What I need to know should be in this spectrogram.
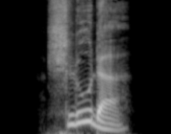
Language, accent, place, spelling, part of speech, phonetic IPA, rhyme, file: German, Germany, Berlin, schluder, verb, [ˈʃluːdɐ], -uːdɐ, De-schluder.ogg
- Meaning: inflection of schludern: 1. first-person singular present 2. singular imperative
